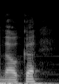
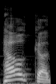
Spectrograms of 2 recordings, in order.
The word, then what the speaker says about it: Hekla: valka right oh crap this is helca sorry not velka helca this is Heckler sorry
